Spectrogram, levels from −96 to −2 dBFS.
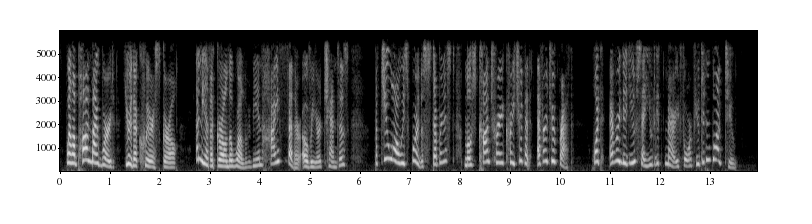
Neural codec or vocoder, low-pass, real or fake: none; 5.4 kHz; real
